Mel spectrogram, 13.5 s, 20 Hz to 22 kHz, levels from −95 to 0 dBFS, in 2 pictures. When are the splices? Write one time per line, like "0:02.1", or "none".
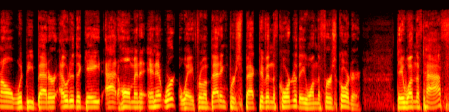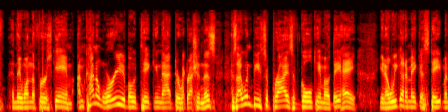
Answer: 0:02.7
0:04.2
0:06.3
0:10.0
0:11.4
0:11.8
